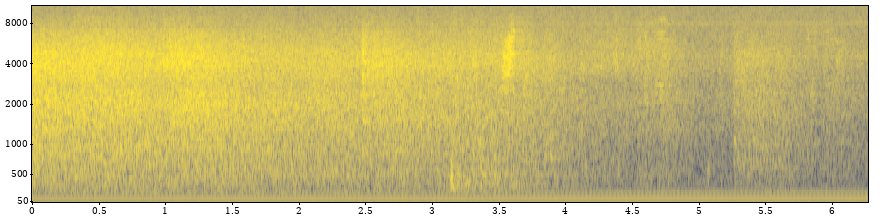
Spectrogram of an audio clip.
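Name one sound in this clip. Footsteps knock softly in a large echoing hall.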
